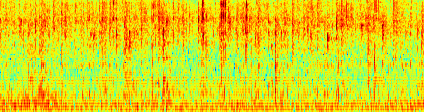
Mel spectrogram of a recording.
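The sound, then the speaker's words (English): Hot oil sizzles and splatters in a pan while unevenly sized pieces brown before braising. A steady hiss runs throughout with scattered sharp crackles and pops, and no voices are heard. “Ow, splattering oil on me.”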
